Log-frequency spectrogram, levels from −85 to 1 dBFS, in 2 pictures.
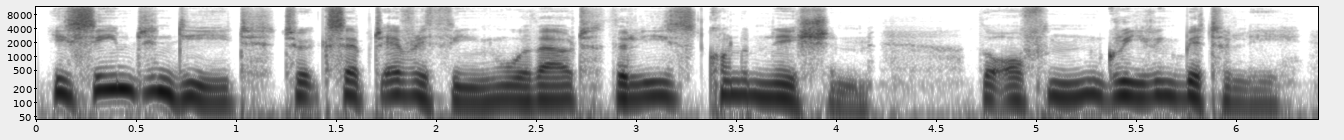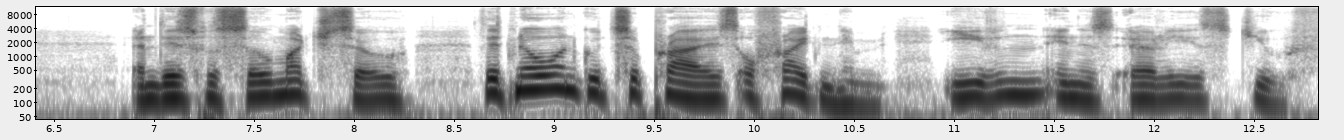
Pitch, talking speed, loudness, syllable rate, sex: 125 Hz, 155 wpm, -17 LUFS, 4.8 syllables/s, male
